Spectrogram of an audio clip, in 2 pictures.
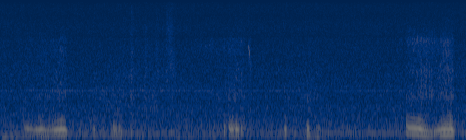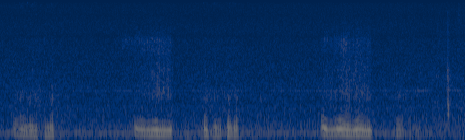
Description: One of our cats snores pretty heavily when he sleeps.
